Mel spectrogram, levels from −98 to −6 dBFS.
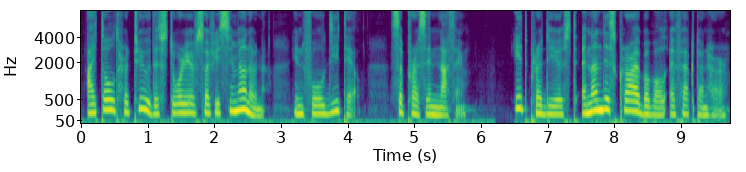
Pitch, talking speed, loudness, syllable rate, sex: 190 Hz, 130 wpm, -18 LUFS, 4.6 syllables/s, female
